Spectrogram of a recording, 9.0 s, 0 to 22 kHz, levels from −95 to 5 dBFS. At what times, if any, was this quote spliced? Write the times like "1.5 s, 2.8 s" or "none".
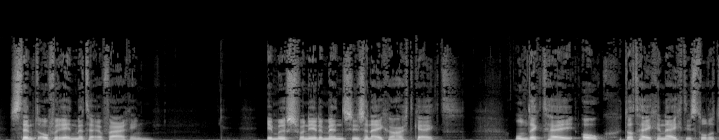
none

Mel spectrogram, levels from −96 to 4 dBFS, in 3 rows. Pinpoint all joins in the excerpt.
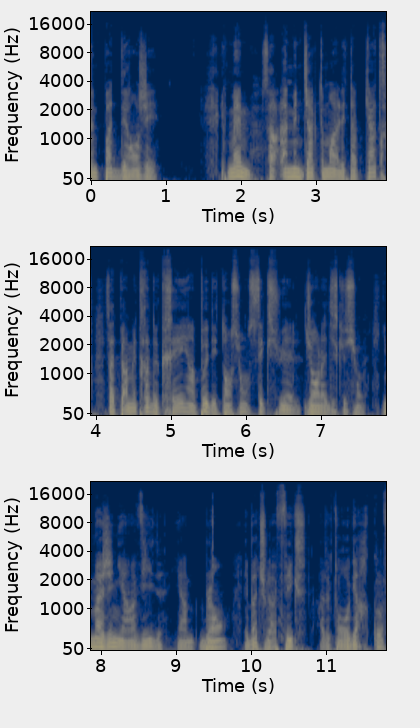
1.7 s

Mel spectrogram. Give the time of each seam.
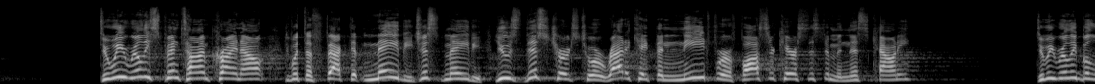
4.9 s

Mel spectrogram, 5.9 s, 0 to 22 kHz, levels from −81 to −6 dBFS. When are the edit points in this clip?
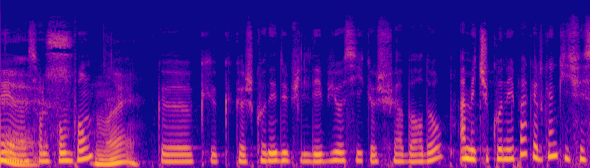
4.5 s

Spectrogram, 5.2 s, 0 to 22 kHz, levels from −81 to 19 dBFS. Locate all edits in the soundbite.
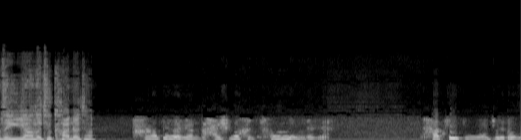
4.2 s

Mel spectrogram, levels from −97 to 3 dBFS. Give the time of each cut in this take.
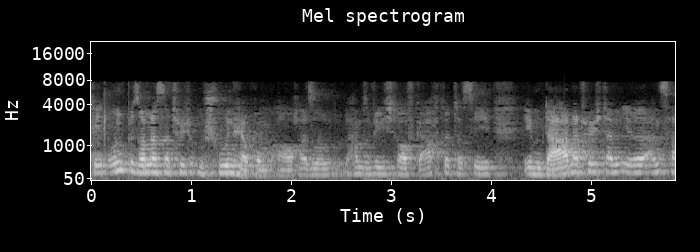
none

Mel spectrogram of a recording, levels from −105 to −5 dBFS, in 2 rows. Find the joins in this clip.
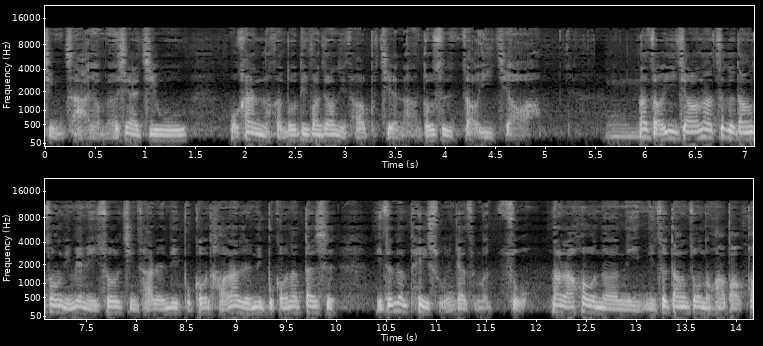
none

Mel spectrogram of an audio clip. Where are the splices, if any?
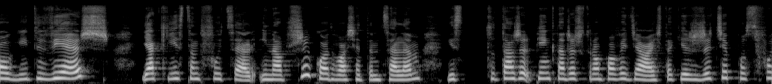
none

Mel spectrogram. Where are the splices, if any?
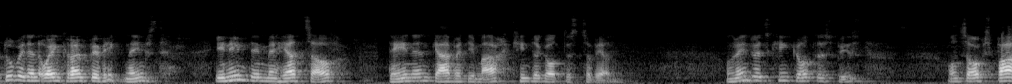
3.8 s

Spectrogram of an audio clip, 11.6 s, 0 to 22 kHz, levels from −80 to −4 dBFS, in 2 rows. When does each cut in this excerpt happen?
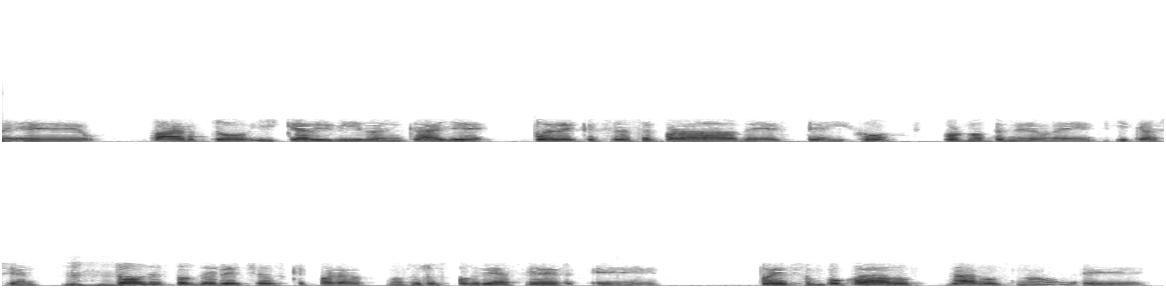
none

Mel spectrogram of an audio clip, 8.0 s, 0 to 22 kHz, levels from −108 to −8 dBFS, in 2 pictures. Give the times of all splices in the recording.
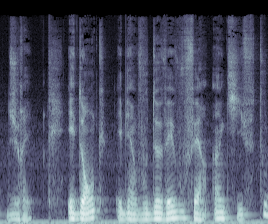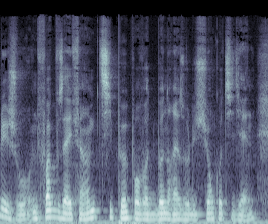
none

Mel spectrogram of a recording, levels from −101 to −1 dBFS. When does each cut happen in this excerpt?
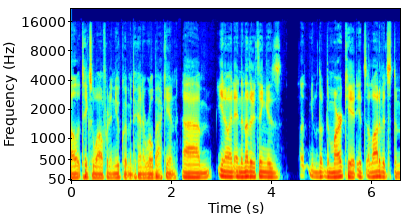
2.2 s

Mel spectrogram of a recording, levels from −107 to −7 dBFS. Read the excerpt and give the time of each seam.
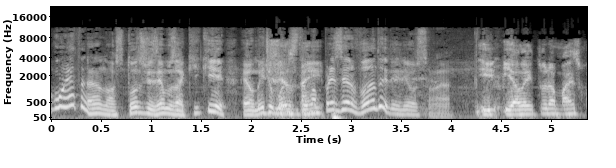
none

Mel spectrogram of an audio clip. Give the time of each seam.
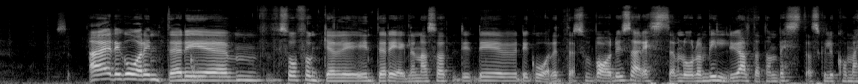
4.5 s, 5.7 s

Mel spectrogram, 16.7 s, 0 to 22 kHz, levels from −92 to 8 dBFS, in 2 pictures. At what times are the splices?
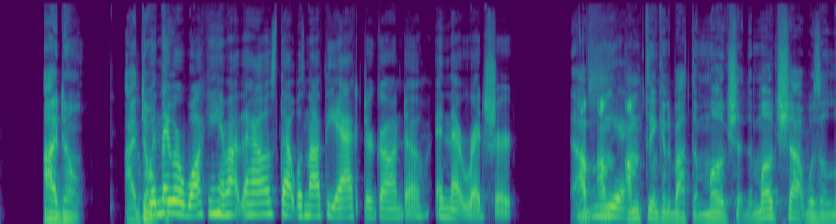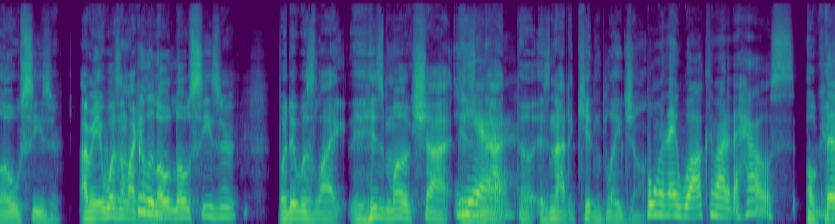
5.7 s

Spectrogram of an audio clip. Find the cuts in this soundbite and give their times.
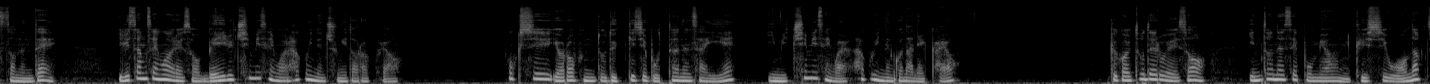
10.9 s

